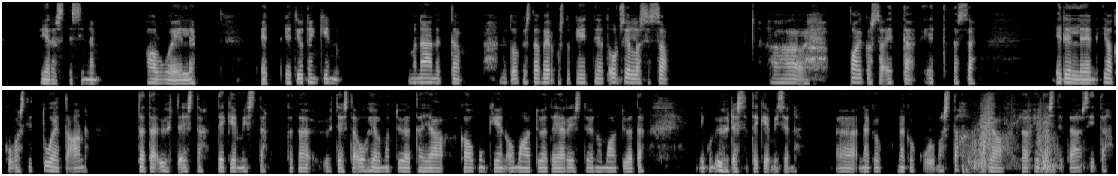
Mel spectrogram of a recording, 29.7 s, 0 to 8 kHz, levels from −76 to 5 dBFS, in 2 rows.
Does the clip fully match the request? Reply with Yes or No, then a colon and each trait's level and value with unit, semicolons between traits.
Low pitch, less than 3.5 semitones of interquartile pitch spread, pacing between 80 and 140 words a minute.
Yes: low, 130 Hz; average, 2.9 semitones; slow, 95 wpm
